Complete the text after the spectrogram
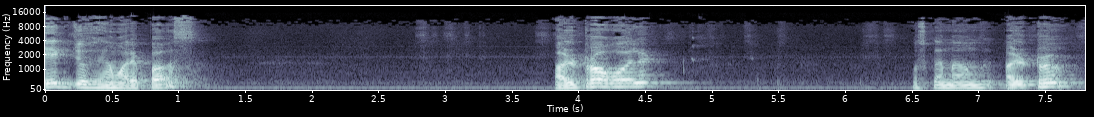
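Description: A man speaks calmly and clearly, close by, explaining in short phrases.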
